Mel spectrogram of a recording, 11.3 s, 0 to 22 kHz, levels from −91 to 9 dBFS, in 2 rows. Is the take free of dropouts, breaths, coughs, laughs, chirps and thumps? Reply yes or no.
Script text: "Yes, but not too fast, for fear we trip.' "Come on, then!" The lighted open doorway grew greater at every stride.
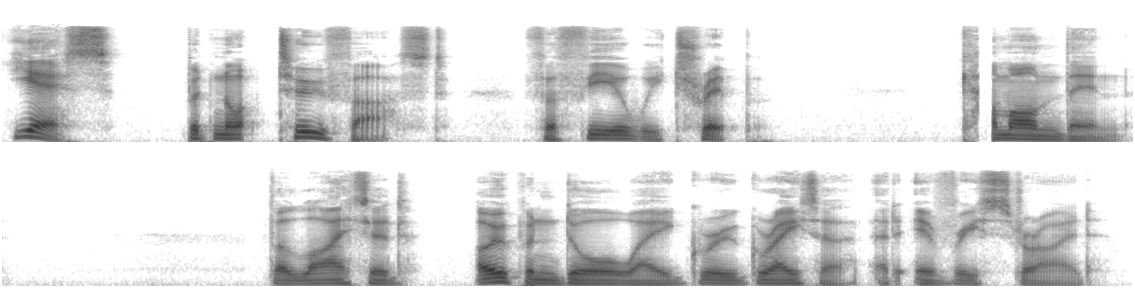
no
